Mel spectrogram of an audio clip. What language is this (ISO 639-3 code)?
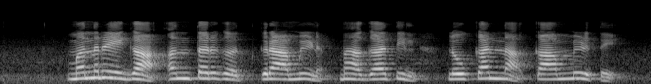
mar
